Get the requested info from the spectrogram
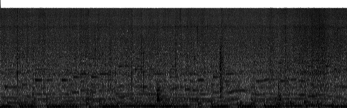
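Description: Grated sweet potato sizzling as it fries in hot ghee in a pan, with one sharp click about four seconds in and a spatula stirring it near the end.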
